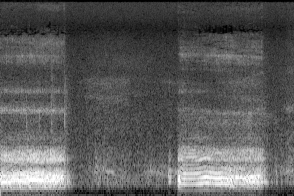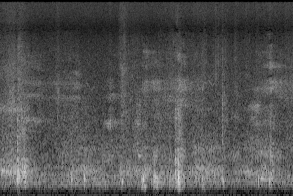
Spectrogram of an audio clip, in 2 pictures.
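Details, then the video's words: A female blue Staffordshire bull terrier gives two long, low, rumbling grunting or snoring noises, as she does when she wants petting or attention. "Blue Irish Staffordshire bull terrier grunting noise when s"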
